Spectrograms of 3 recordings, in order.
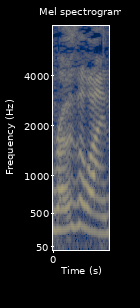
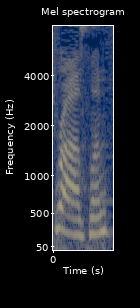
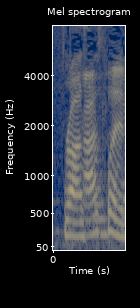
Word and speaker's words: Rosaline: I've been saying Rosaline this whole time. It's Rosaline. Rosaline.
